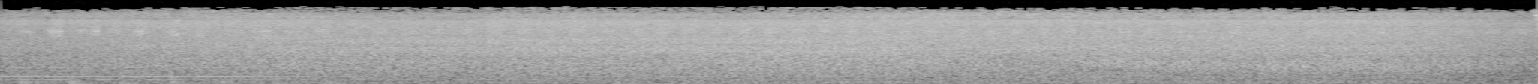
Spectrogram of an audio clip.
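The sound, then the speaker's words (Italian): The artificial waterfall of the diverted Aniene river at Tivoli, Italy, roars steadily, a dense, unbroken wash of rushing water that fills the whole ten seconds without pause or change, with no voices heard. “Andiamo a vedere allora il ciglio di caduta artificiale, quello che Gregorio XVI regala a Tivoli, la deviazione di un fiume e una cascata”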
